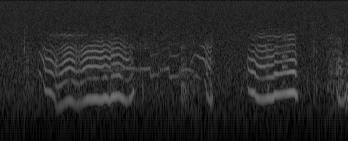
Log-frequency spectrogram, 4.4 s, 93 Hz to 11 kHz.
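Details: Freshly born Gordon Setter puppy, number seven of a litter of nine delivered by four-year-old Clea on October 23, 2014, gives loud wavering wailing cries, two long whimpers with short squeaks between, in a quiet indoor room.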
